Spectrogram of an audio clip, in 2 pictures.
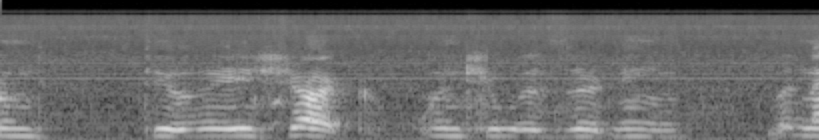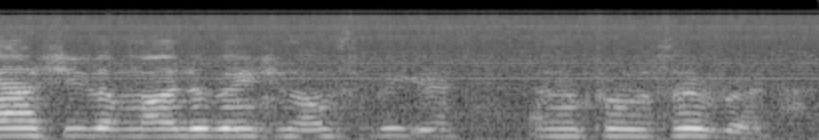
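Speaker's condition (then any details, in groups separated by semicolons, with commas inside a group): Cerebral palsy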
